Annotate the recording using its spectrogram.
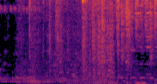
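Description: A pigeon cooing, low and soft, over a steady hiss.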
